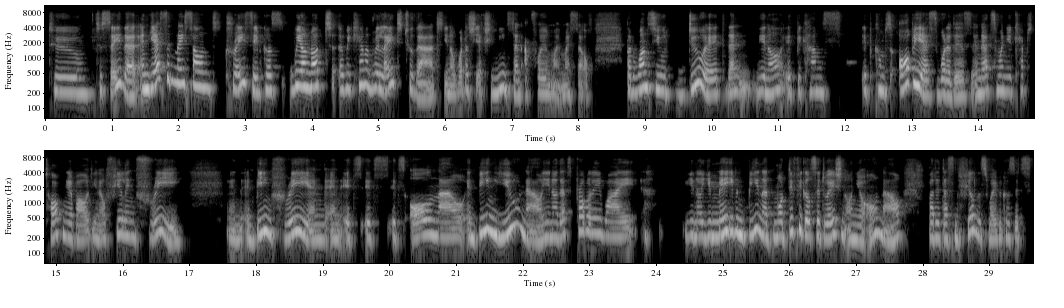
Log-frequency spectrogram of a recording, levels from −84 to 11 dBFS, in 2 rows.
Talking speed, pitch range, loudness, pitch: 210 wpm, 200-255 Hz, -25 LUFS, 220 Hz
